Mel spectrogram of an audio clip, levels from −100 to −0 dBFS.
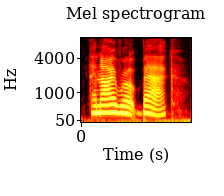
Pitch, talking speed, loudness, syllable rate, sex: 210 Hz, 215 wpm, -16 LUFS, 6.0 syllables/s, female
